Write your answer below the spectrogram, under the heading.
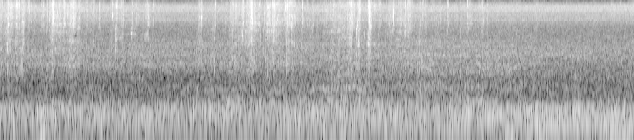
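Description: Steady low background rumble with scattered light crackles and rustles, mostly in the first half, as leaves and dry debris are handled and moved on the ground.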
